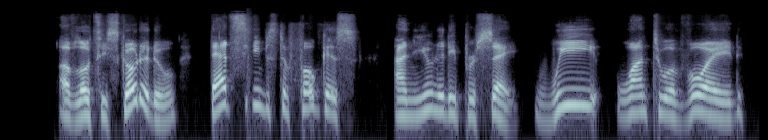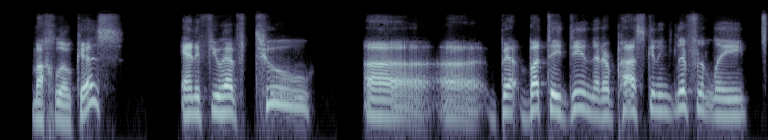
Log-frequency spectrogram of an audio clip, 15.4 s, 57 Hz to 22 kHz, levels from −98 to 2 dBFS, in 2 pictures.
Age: 50-69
